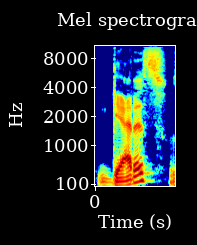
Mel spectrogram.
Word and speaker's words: Gaddis: Gaddis.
